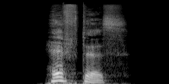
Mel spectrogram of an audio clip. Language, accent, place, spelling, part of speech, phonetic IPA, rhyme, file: German, Germany, Berlin, Heftes, noun, [ˈhɛftəs], -ɛftəs, De-Heftes.ogg
- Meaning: genitive of Heft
